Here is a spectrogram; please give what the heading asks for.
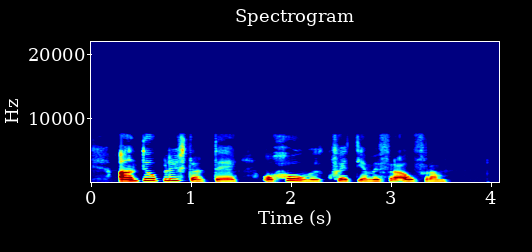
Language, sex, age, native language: Icelandic, female, 13, Polish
